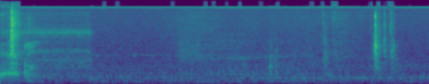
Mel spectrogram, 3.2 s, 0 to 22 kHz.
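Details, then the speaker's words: 1986 LXI VCR after belt replacement, commanded to rewind: sharp clack, faint scattered ticks and another click with no steady motor run, not entering rewind; owner suspects a very dirty mode switch. "Come on, I want to rewind. Really do- dirty dirty mode switch."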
